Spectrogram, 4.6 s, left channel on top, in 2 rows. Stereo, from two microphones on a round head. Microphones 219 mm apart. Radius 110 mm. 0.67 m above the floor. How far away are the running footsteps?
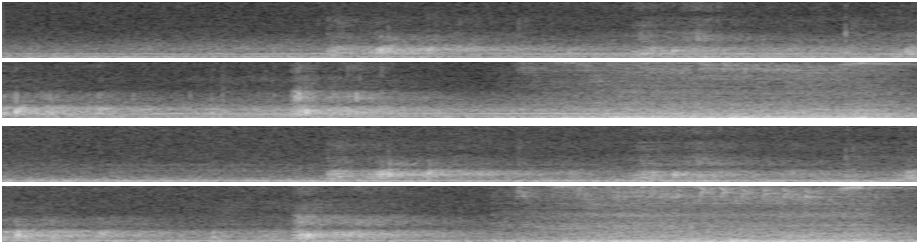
About 1.5 m.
